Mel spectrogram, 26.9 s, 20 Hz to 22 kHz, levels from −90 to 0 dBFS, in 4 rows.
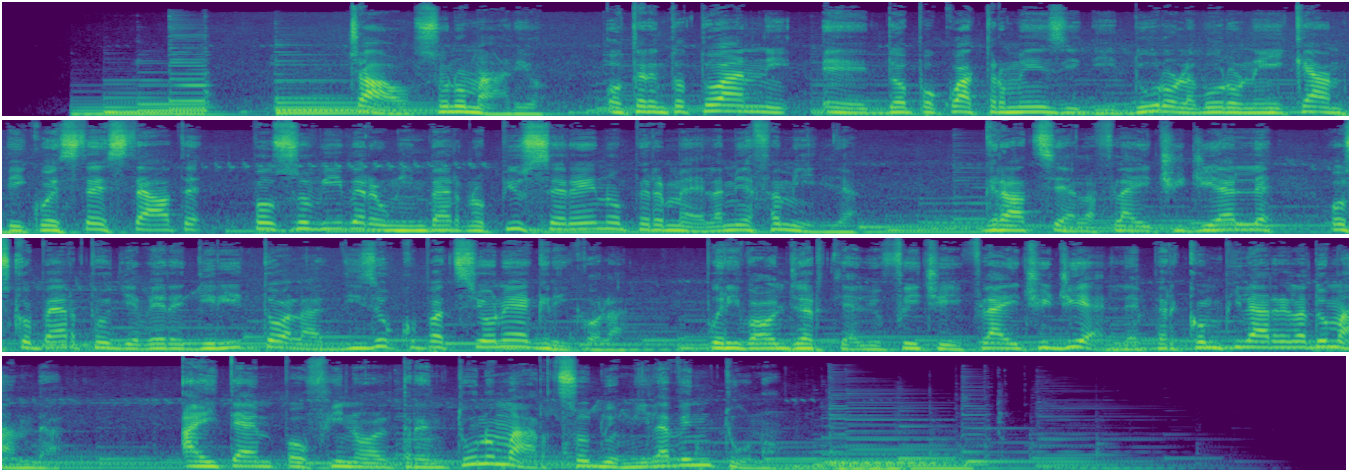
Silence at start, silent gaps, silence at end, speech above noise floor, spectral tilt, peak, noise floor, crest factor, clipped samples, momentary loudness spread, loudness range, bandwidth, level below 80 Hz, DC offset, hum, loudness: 0.35 s; none; 0.95 s; 41 dB; -4.5 dB/octave; 0 dBFS; -60 dBFS; 18 dB; under 0.1%; 13 LU; 4 LU; over 20 kHz; -44 dBFS; under 0.1%; none; -18 LUFS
